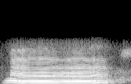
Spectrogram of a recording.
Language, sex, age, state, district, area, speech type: Tamil, female, 30-45, Tamil Nadu, Dharmapuri, rural, conversation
